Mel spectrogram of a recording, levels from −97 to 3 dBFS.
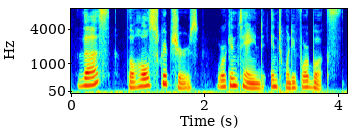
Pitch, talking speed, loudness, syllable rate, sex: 165 Hz, 145 wpm, -19 LUFS, 5.2 syllables/s, female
